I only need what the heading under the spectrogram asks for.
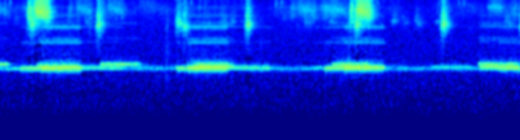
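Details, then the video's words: Warm summer night in Bulgaria with crickets calling from the grass; long shrill trills rise and fade in waves every two seconds or so, a second quieter trill filling the gaps, captured on a surround microphone. "Cricket Sounds - Crickets Chirping at Night"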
